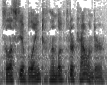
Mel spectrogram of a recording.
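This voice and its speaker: A man's voice: mid-range voice, fairly quick, a bit bright. A man reading a scripted story aloud as an audiobook narrator, with faint noise on the recording. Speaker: audiobook reader.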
